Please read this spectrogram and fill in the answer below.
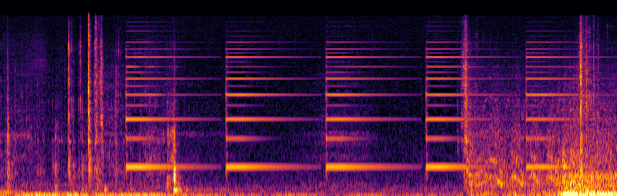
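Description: A car's dashboard warning chime dinging about once a second, five times, after a few clicks. Near the end the car's engine cranks and starts, running on steadily.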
